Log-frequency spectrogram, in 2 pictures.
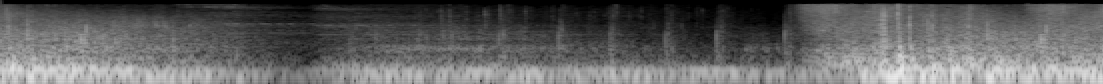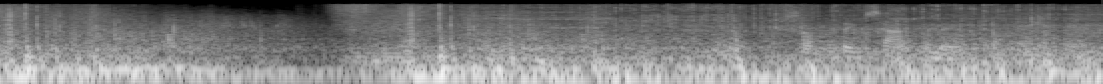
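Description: An explosion spell cast in a video game detonates as loud, deep booming blasts with heavy low rumble, one hitting near the middle and a second following, then a sustained roar.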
